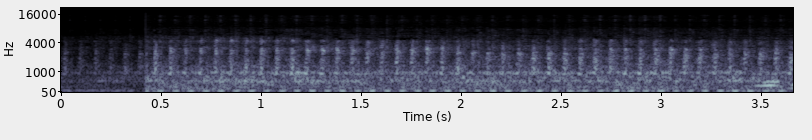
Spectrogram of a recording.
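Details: Yamaha NMAX 155 scooter engine running steadily with a dull, uneven knock deep in the crankcase over the exhaust note from a damaged connecting rod.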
